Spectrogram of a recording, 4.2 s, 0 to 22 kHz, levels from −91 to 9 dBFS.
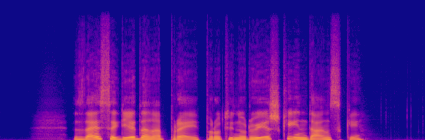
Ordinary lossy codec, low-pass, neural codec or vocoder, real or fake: none; 19.8 kHz; autoencoder, 48 kHz, 32 numbers a frame, DAC-VAE, trained on Japanese speech; fake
